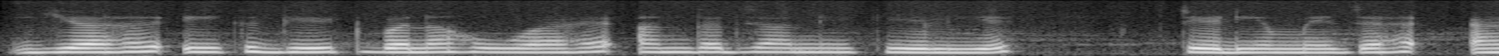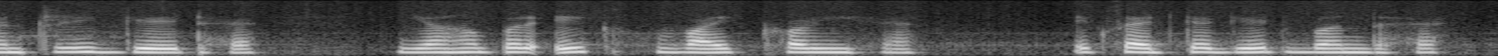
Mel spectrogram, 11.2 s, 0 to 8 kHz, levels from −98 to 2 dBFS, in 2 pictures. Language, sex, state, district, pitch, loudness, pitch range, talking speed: Marwari, female, Rajasthan, Churu, 215 Hz, -16 LUFS, 205-220 Hz, 150 wpm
